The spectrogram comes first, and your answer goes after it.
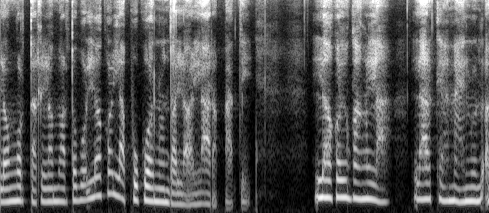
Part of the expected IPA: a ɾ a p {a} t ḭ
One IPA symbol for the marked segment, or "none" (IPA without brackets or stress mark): a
